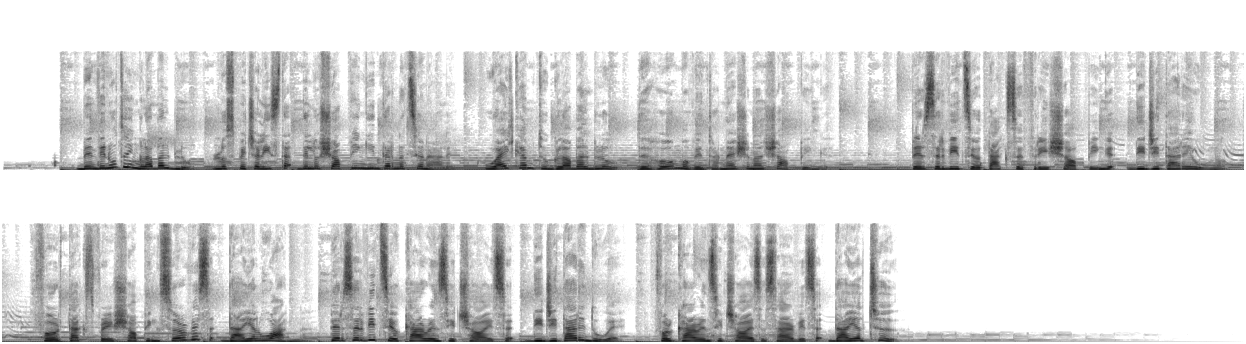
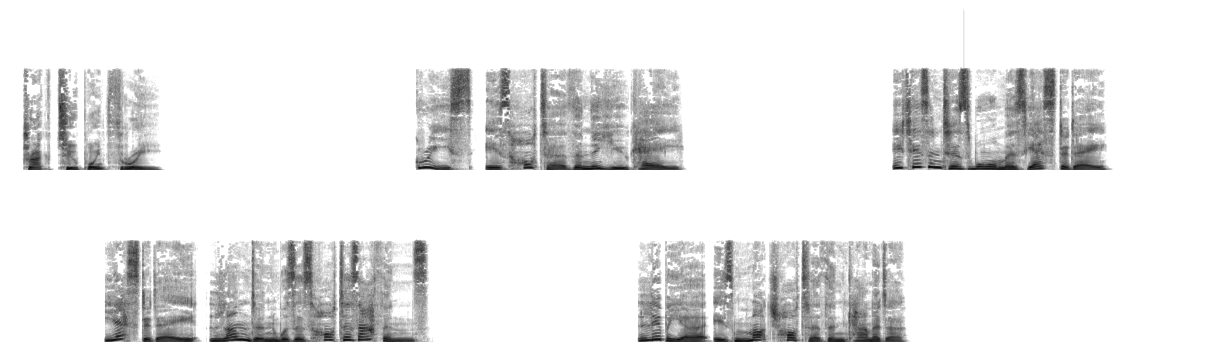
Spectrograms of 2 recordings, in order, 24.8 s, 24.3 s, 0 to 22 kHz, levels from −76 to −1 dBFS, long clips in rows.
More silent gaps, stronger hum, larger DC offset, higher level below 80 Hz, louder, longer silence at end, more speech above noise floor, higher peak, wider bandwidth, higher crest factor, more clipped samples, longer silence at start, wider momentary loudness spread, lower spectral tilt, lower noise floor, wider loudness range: neither; neither; neither; first, -32 dBFS vs -56 dBFS; about the same, -15 LUFS vs -14 LUFS; about the same, 3.15 s vs 3.15 s; second, 58 dB vs over 77 dB; about the same, -2 dBFS vs 0 dBFS; first, 16 kHz vs 13.5 kHz; about the same, 14 dB vs 16 dB; neither; first, 0.6 s vs 0.2 s; first, 9 LU vs 6 LU; about the same, -4.5 dB/octave vs -4.5 dB/octave; second, -73 dBFS vs under -90 dBFS; second, 3 LU vs 6 LU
